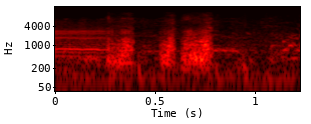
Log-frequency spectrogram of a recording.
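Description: A few short sheep bleats in the medieval village farmyard of the video game Pentiment, three quick bursts close together over a faint ambient bed, no talking.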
